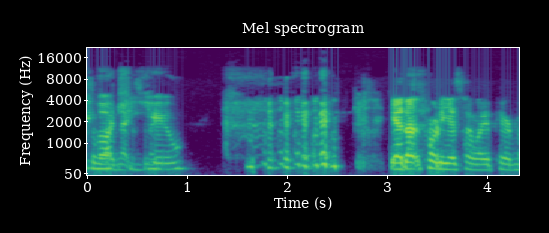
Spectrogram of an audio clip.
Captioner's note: laughing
